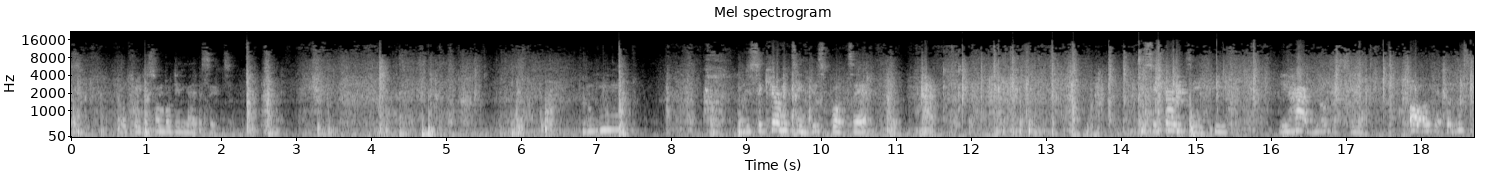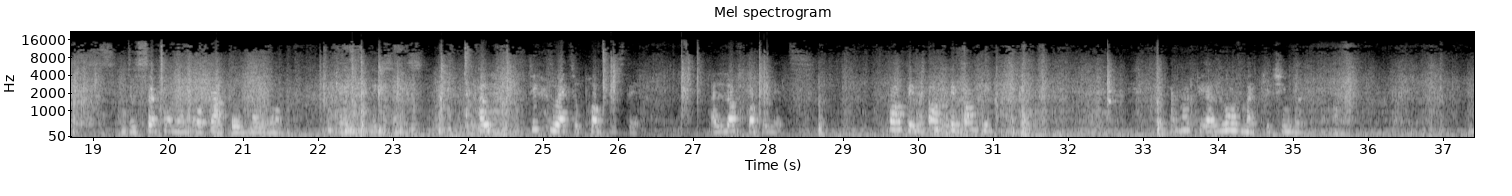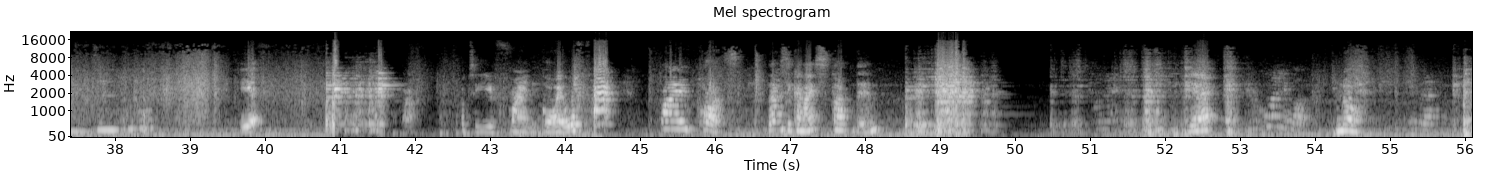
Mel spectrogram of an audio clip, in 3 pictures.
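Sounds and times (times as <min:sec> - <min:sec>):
bubble wrap crinkling: 0:02.7 - 0:41.0, 0:41.7 - 0:46.6
person saying ah: 0:37.4 - 0:38.6.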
